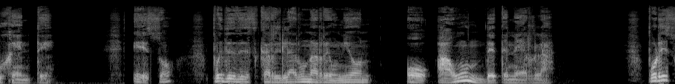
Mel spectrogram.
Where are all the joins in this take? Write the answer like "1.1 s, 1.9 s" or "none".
1.2 s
